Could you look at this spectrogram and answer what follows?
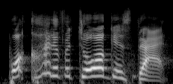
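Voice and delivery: high, loud question; retold calling out. Friend asking the screaming man about his dog, high loud call. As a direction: call it across the road. Friend calls out mid-quarrel.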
